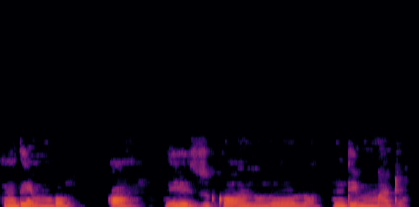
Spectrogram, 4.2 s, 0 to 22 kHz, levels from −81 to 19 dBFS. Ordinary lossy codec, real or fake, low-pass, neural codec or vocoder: none; real; none; none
